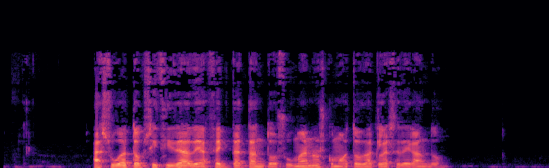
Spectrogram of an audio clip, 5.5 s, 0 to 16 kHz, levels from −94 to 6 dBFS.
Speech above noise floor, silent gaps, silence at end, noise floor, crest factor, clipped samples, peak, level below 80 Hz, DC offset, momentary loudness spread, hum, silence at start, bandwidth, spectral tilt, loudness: 46 dB; none; 1.05 s; -69 dBFS; 24 dB; under 0.1%; 0 dBFS; -54 dBFS; under 0.1%; 8 LU; none; 0.95 s; 11.5 kHz; -5.5 dB/octave; -23 LUFS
